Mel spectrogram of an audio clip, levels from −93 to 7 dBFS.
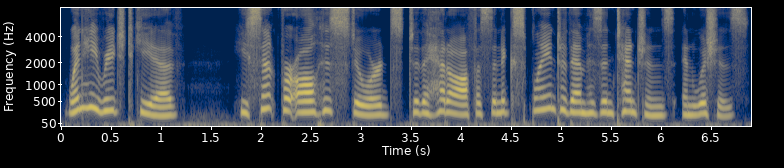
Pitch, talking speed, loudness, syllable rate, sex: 235 Hz, 190 wpm, -18 LUFS, 4.9 syllables/s, female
